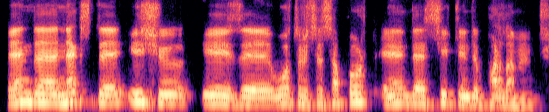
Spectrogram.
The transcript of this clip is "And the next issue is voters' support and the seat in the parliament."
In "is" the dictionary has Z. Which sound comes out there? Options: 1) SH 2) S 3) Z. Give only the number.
3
